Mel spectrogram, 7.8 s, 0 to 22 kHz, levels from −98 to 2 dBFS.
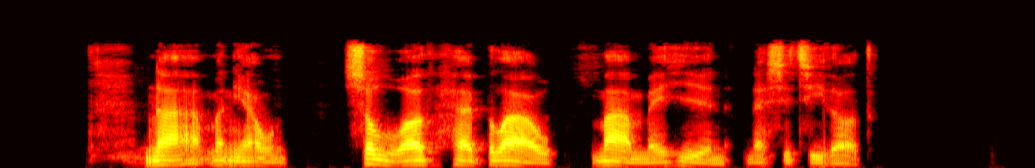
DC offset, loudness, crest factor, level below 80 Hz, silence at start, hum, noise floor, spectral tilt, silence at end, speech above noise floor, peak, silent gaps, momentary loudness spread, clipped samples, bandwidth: under 0.1%; -23 LUFS; 20 dB; -64 dBFS; 0.7 s; none; under -90 dBFS; -3.5 dB/octave; 1.25 s; over 67 dB; -4 dBFS; 2.21-2.30 s, 2.52-2.58 s; 13 LU; under 0.1%; 8.2 kHz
